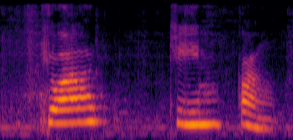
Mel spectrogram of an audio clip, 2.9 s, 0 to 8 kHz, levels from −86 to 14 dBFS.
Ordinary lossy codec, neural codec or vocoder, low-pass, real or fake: none; codec, 24 kHz, 3 kbps, HILCodec; 7.2 kHz; fake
